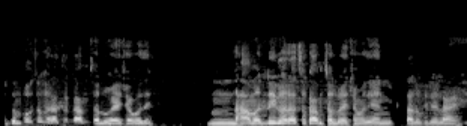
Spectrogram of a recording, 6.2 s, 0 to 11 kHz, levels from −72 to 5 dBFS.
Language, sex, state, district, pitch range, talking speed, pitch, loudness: Marathi, male, Maharashtra, Nagpur, 135-145 Hz, 175 wpm, 140 Hz, -16 LUFS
